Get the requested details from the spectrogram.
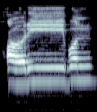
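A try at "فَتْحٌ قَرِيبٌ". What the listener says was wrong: فتح نہیں فتح. قا کی کھینچنا نہیں ہے, قاف زبر قا ہے, حرکات کو کھینچنا نہیں ہے, جلدی پڑھنا ہے. فتح قریب.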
